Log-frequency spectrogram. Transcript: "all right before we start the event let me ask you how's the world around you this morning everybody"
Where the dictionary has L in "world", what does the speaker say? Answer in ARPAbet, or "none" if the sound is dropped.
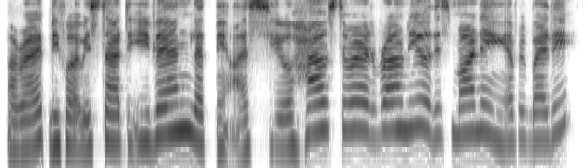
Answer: none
